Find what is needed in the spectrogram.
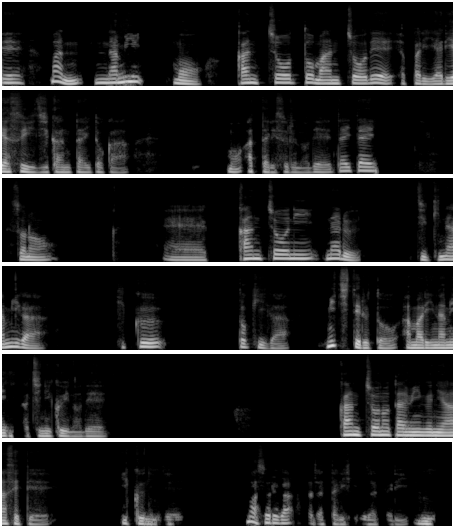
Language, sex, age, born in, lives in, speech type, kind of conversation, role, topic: Japanese, male, 45-49, Japan, Japan, conversation, podcast, guest, 最近ハマっている趣味は、何がきっかけで始めたのですか？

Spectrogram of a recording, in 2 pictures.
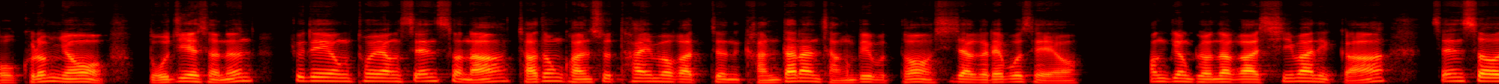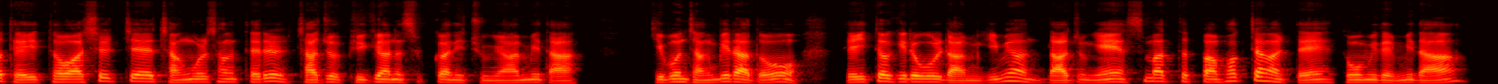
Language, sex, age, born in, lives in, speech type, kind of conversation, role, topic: Korean, male, 45-49, South Korea, United States, read, expert-assistant, expert, 농사에 새로운 기술을 배울 때, 어떻게 하면 더 쉽게 익힐 수 있을까요?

